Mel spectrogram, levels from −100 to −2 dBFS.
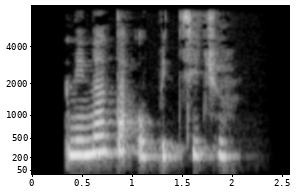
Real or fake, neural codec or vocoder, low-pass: real; none; 7.2 kHz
